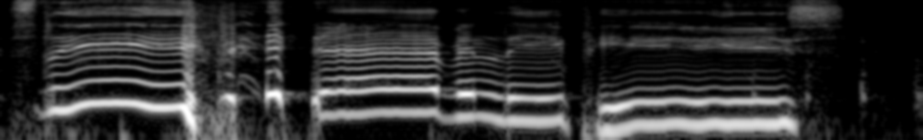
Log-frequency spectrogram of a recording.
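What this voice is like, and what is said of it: Loud yelled singing. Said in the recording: “I don't know why I'm yelling.”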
